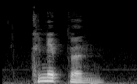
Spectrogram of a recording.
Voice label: "knippen", Dutch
